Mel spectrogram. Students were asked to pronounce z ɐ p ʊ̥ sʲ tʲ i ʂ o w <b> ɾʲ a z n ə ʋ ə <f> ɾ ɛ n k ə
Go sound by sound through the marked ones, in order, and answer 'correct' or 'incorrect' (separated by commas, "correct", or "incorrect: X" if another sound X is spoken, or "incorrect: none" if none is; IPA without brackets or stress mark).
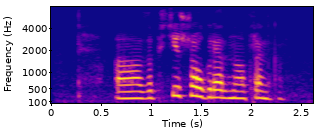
incorrect: ɡ, correct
